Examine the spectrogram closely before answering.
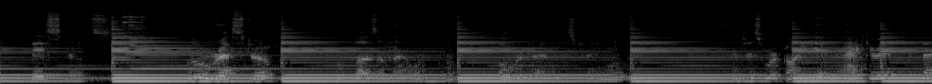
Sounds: music
speech

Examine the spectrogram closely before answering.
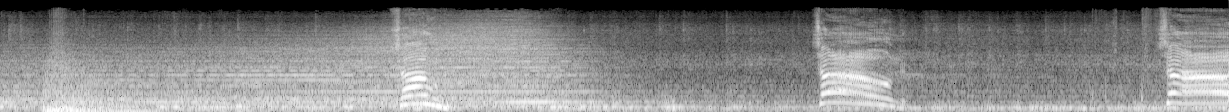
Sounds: speech

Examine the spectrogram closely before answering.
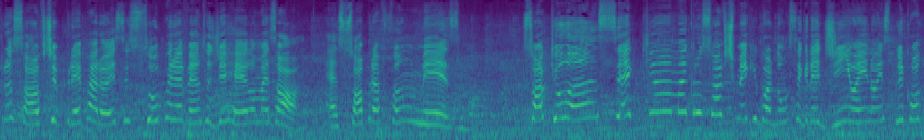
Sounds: speech
inside a public space

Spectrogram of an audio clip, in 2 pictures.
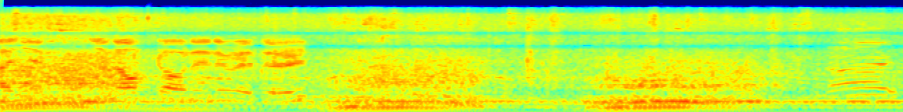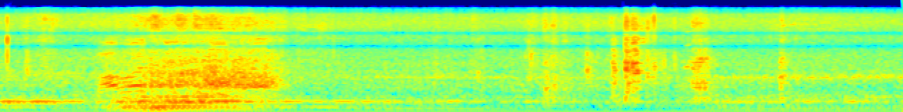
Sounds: car
speech
vehicle

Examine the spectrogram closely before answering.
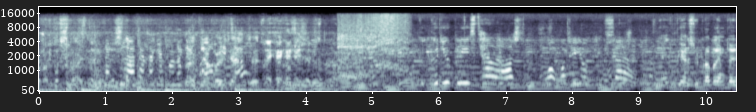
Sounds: speech
music

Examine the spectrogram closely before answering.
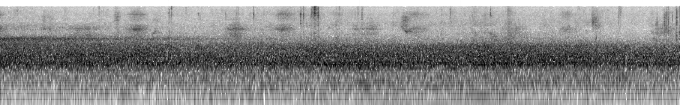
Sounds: outside, urban or man-made

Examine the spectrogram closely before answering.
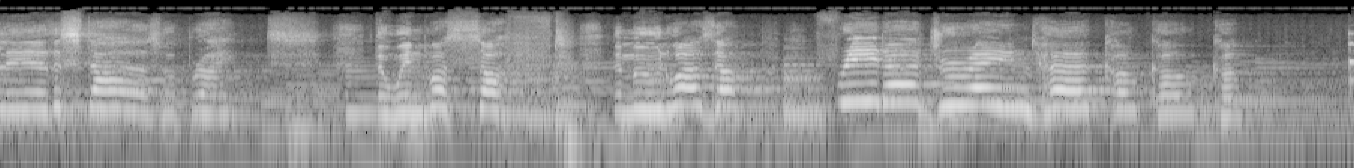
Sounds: music

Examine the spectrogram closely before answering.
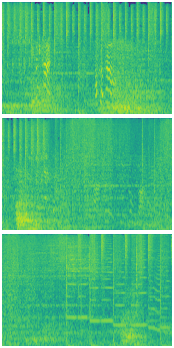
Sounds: dinosaurs bellowing

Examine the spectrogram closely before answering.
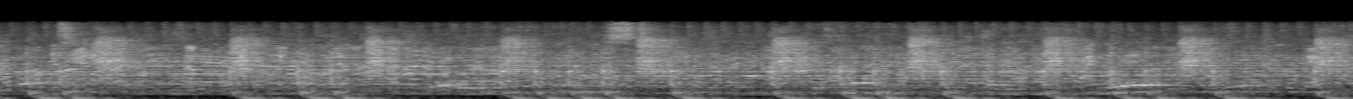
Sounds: music

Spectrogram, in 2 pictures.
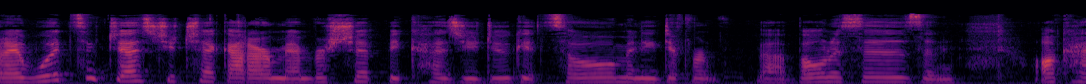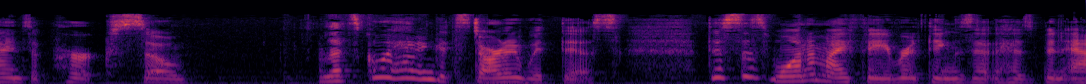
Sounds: speech

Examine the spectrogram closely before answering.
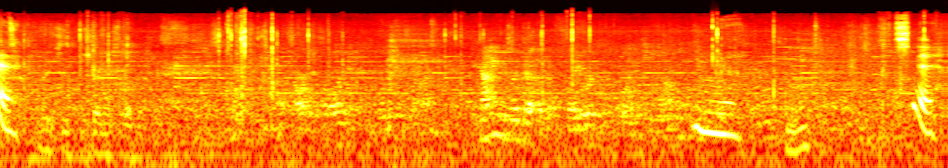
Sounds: speech
bell

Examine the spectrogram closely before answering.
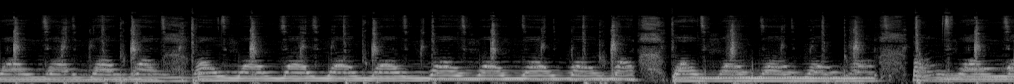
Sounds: music

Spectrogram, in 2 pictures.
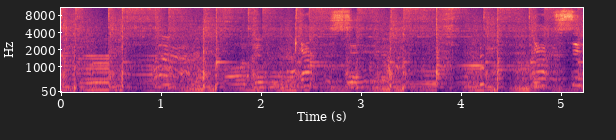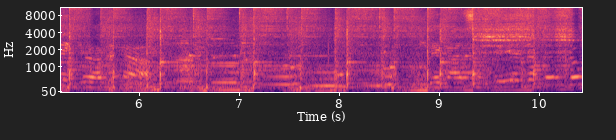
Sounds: music

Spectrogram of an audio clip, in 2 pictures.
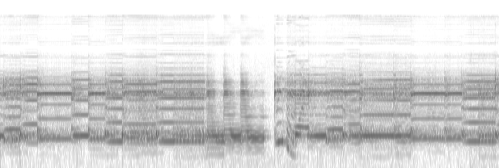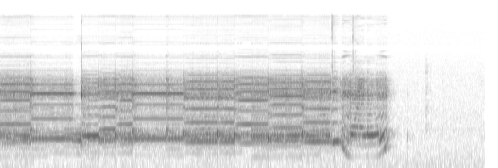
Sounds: speech
music

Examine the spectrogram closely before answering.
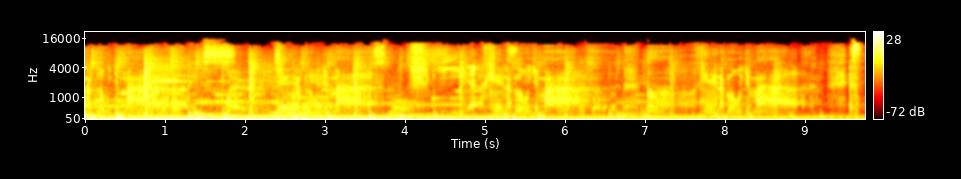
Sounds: electronic music
music
rapping

